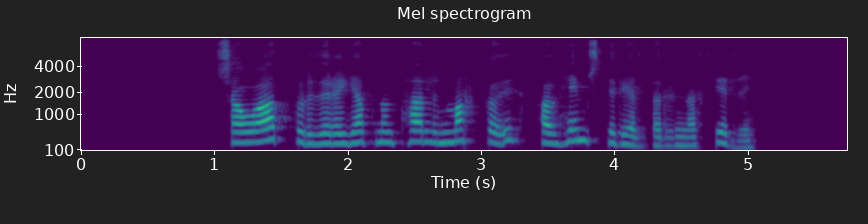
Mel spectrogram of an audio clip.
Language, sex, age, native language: Icelandic, female, 50-59, Icelandic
